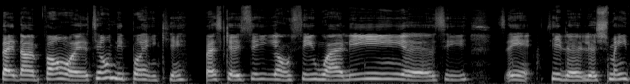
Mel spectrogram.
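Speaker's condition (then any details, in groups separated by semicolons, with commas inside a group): Profound deafness with cochlear implant, congenital; born 100% deaf, cochlear implant by Dr. Ferron at Hôtel-Dieu de Québec, cochlear electrodes, external magnet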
